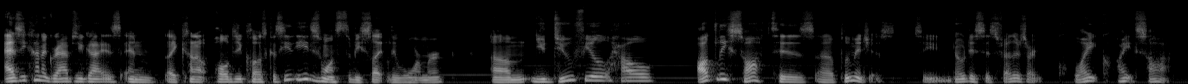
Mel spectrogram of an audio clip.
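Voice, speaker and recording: A man's voice: mid-range voice, animated, moderate pace, soft background music. A man narrating as game master for a tabletop game, teasing his players and laughing often.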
